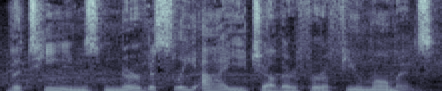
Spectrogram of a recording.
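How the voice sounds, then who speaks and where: Low-voiced, expressive male narrator. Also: normal speed, soft background music. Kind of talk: dramatic scripted narration.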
